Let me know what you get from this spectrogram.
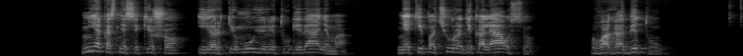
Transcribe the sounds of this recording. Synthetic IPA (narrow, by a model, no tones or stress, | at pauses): nʲiɛkɐsnʲɛsʲɪkʲɪʃoː | iːɐɾʲt̪ʲɪmuːjuɾʲiːt̪uːɡʲiːʋʲæːnʲɪmɑː | nʲɛt̪ʲiːpɐt͡ʃʲuːɾɐd̪ʲɪkɐlʲæˑʊsʲuː | ʋɐɣɐbʲɪt̪uː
